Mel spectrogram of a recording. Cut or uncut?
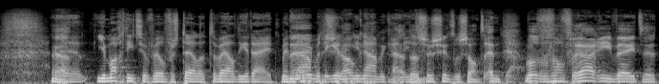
uncut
